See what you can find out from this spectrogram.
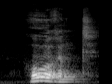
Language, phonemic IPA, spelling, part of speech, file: Dutch, /ˈhɔːrənt/, horend, verb / adjective, Nl-horend.ogg
- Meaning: present participle of horen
